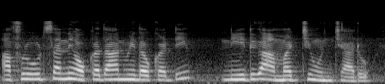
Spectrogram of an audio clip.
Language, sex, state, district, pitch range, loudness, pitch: Telugu, female, Telangana, Mahabubabad, 205-240 Hz, -14 LUFS, 225 Hz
